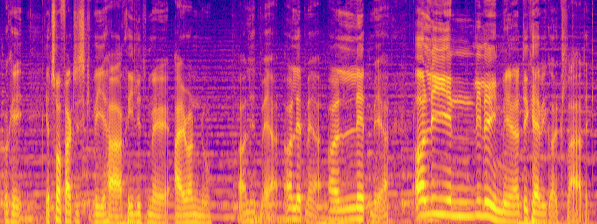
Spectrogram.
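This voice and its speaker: Excitable Danish man gaming commentary. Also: mid-range voice, over music. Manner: excitable, jumps to squeals and shouts when startled; chatty, talks to viewers and his pet. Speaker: gaming YouTuber. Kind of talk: Minecraft let's play commentary.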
